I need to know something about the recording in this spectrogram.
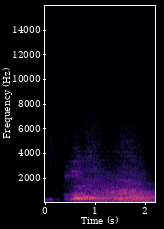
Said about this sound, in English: Um I think I gotta sneeze.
